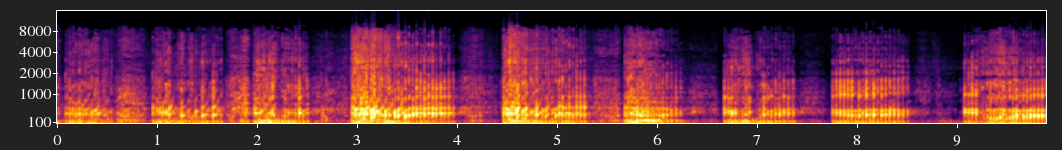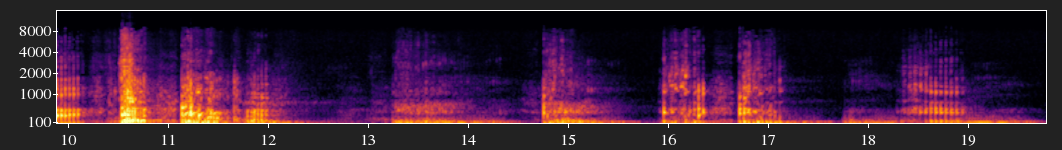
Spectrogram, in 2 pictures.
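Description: A lion roars in deep, rasping bursts that trail off into a series of shorter grunts.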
